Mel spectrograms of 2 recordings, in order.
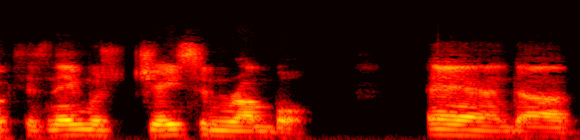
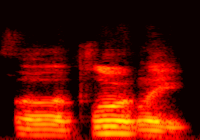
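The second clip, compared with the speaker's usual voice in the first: normal talking voice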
